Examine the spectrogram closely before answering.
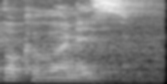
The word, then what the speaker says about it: boquerones: You'd say, would you say bocarones? Yeah, bocarones.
